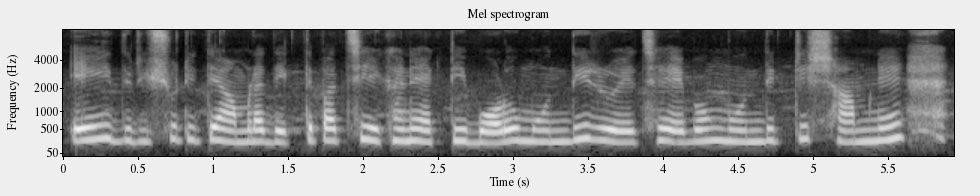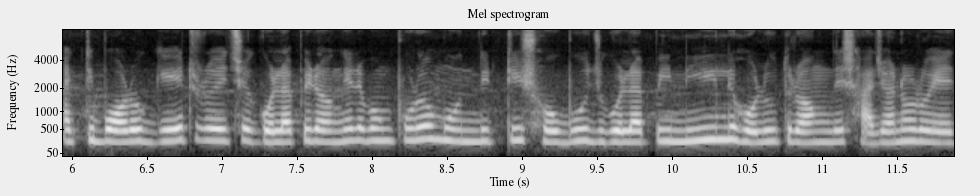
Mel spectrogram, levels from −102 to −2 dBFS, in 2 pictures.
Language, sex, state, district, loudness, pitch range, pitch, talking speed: Bengali, female, West Bengal, Dakshin Dinajpur, -21 LUFS, 240-265 Hz, 250 Hz, 150 wpm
